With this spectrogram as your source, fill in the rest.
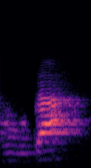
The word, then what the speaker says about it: Ruga: Yeah, it's actually pronounced Ruga, which is colonization.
